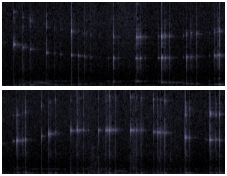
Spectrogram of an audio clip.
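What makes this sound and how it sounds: Long nails tap and scratch a clear glass tumbler, partly filled with water, right next to the mic. A quick run of sharp clinks leaves short, bright ringing tones, mixed with soft scratchy sweeps and a low rubbing murmur underneath.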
